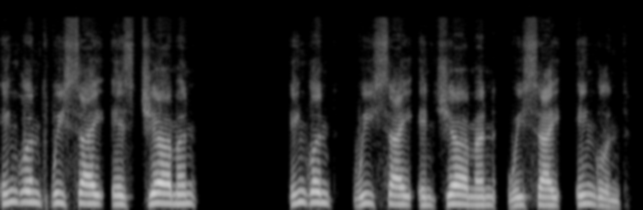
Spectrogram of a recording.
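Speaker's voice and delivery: ordinary talk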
